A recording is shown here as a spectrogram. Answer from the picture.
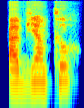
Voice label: "à bientôt", francés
